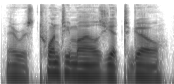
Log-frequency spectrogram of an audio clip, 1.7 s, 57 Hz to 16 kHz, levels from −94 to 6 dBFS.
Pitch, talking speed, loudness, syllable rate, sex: 100 Hz, 240 wpm, -17 LUFS, 6.3 syllables/s, male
